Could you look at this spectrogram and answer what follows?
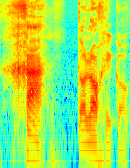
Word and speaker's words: escatológico: Porque el pensamiento escolástico, y sobre todo el escolástico escatológico, no escatológico, es jatológico con J. Así les cueste más trabajo, se pronuncia así, y así suena un tanto extraño.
